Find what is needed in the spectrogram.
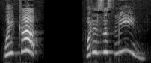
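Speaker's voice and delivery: high pleading yell; loud high Pinkie. A narrator's reading. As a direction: shout to wake a sleeper. Pinkie shaking Twilight.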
